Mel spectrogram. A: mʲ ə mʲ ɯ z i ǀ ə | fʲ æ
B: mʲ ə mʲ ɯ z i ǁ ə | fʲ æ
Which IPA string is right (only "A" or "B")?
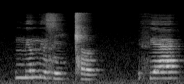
B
